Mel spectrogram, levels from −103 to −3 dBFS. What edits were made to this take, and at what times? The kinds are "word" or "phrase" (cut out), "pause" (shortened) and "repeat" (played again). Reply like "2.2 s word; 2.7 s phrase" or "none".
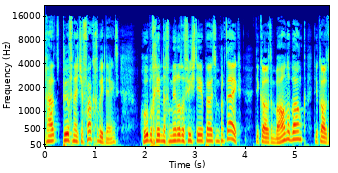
none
